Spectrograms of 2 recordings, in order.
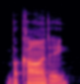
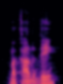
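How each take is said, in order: First: Bacardi said the English way, stressed on the middle syllable; English pronunciation. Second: Bacardi said the Spanish way, softer and lower; Spanish pronunciation. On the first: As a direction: model Bacardi clearly as an English word. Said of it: "Licores en inglés son spirits". (Bacardi pronunciado a la inglesa) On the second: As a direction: give Bacardi as a quiet Spanish gloss. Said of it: "o sea". (Bacardi pronunciado en español, más bajo) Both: Shown as a demonstration.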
